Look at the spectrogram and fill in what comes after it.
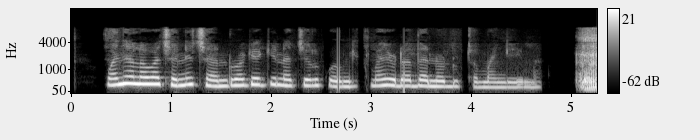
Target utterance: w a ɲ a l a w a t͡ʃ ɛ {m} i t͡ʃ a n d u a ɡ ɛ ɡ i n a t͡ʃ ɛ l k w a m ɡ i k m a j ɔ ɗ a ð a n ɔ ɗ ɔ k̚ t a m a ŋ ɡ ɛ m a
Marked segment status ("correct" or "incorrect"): incorrect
